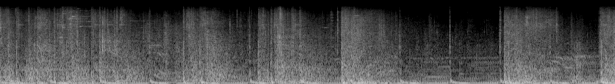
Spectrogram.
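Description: Film soundtrack gunfire: a dense run of shotgun blasts and other shots in quick succession, over steady music.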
